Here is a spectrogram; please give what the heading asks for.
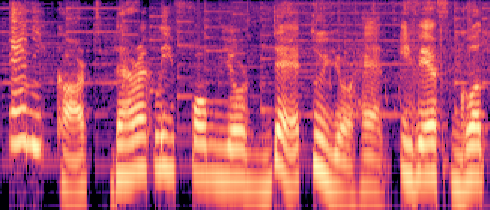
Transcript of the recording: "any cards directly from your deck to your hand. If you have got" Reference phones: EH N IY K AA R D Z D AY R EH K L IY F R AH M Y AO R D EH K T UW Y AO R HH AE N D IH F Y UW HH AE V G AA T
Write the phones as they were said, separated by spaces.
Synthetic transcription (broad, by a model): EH N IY K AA R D D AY R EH K L IY F R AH M Y AO R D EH K T UW Y AO R HH AE N D IH F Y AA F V G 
